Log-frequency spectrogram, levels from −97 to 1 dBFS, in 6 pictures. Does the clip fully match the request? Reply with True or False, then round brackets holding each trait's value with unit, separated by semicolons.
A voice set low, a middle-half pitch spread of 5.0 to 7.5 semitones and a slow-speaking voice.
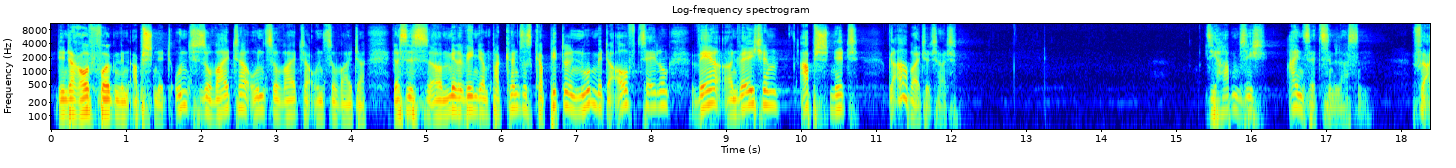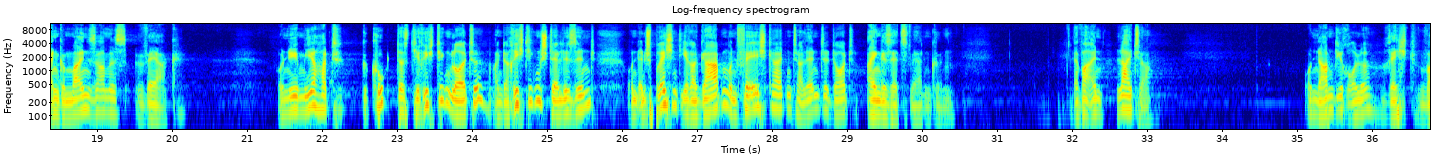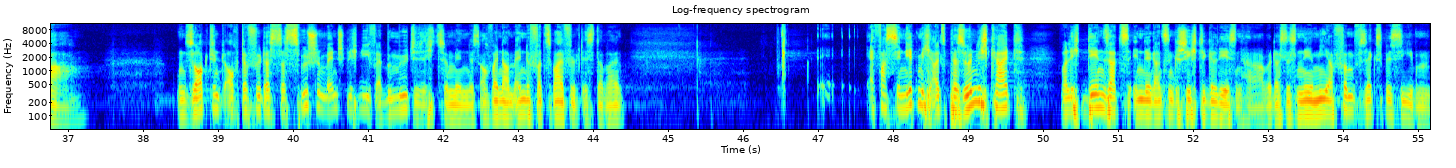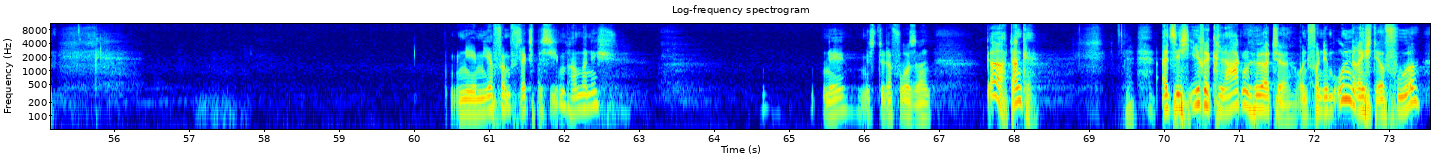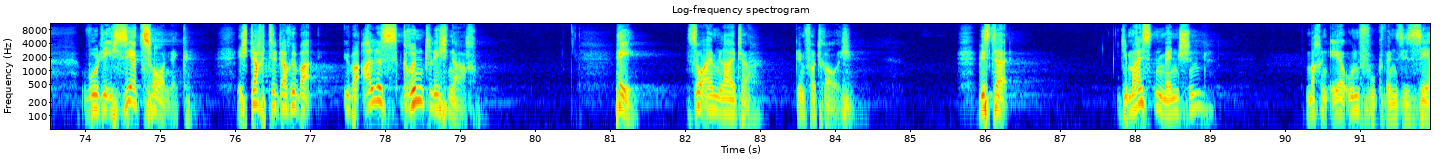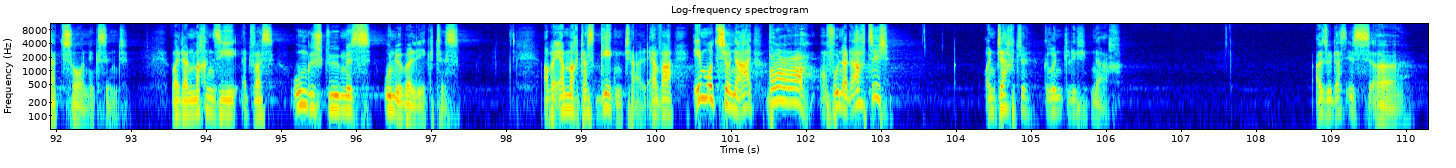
True (120 Hz; 5.4 semitones; 105 wpm)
